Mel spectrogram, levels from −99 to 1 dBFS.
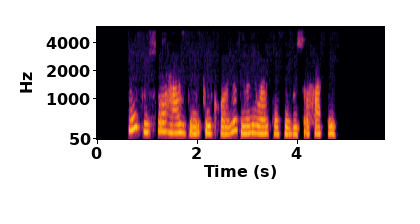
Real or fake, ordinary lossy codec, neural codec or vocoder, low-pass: fake; none; vocoder, 44.1 kHz, 128 mel bands, Pupu-Vocoder; 5.4 kHz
